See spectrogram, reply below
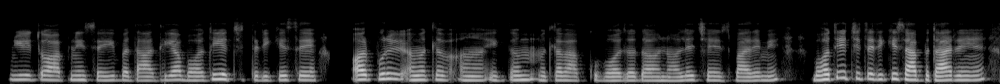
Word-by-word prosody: ये 220 0 0
तो - - -1
आपने 210 +1 0
सही 195 -1 -4
बता 185 -2 -2
दिया। 200 +3 -1
बहुत 190 0 -2
ही 240 0 +5
अच्छी 230 -1 -1
तरीके 195 +1 -2
से 200 -1 -2 0.4
और 225 0 +7
पूरे 250 0 +3
अ, - - -2
मतलब 210 -1 0
अ, 190 -2 -2
एकदम 200 +2 0
मतलब 195 0 -1
आपको 185 +2 -4
बहुत 180 0 0
ज़्यादा 180 0 -1
नॉलेज 180 +3 -2
है 190 - -1
इस 180 -1 -10
बारे 180 +1 0
में। 195 +4 -2 0.4
बहुत 230 +6 +5
ही 300 - +2
अच्छे 275 -2 -2
तरीके 245 0 +1
से 235 - +4
आप 210 0 +7
बता 195 -1 +5
रहे 200 0 +1
हैं। 210 +5 -2
200 Hz, 210 wpm, -22 LUFS, 190-215 Hz, 0.4 s, और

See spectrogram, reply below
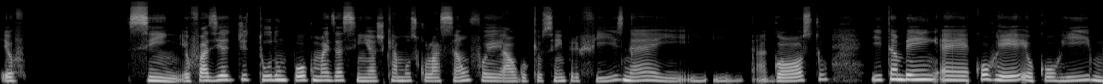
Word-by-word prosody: eu - - +1
f - - -17 1.0
Sim, 160 -7 +2
eu 160 - -1
fazia 180 +4 +3
de 220 +2 -6
tudo 205 -1 +1
um 205 - +4
pouco, 195 0 +1
mas 185 0 0
assim, 175 -4 -1
acho 160 +1 -5
que - - -6
a 175 - -1
musculação 170 0 -2
foi 170 -6 -4
algo 150 +1 -3
que 155 - -14
eu 160 - -6
sempre 170 +1 -4
fiz, 165 +8 -6
né, 185 0 +2
e 145 -3 -7 0.2
e 165 -4 -8
e 185 - -19
a - - -8
gosto. 170 +9 0 0.4
E 210 - -2
também, 225 0 +5
eh, 200 -1 +2
correr, 210 -3 +3
eu 180 -2 +1
corri 175 +4 -3
180 Hz, 180 wpm, -22 LUFS, 165-200 Hz, 1.0 s, também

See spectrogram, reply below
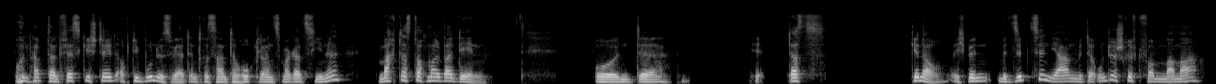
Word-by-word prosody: Und 160 - 0
habe 160 0 -1
dann 140 -4 +3
festgestellt, 170 +1 0
auch - - -6
die 155 - 0
Bundeswehr 125 - +1
hat 100 - -4
interessante 115 -1 -1
Hochglanzmagazine. 120 - -1 0.3
Mach 155 +1 +1
das 190 - -1
doch 175 -2 +1
mal 170 -1 +2
bei 160 -1 +3
denen. 95 - 0 1.0
Und, 115 -2 +4
äh, 115 0 +4 0.9
ja, - - -5 0.3
das 160 0 0 0.9
Genau, 165 -7 +2
ich 125 - -5
bin 160 0 +2
mit 125 -3 -1
17 185 +2 0
Jahren 140 0 +1
mit 130 -2 -5
der 130 - -2
Unterschrift 175 0 -2
von 130 -3 -2
Mama 130 +7 -1
135 Hz, 155 wpm, -23 LUFS, 115-165 Hz, 1.0 s, Und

